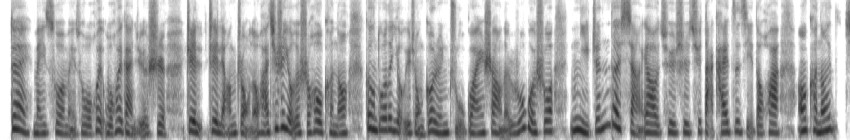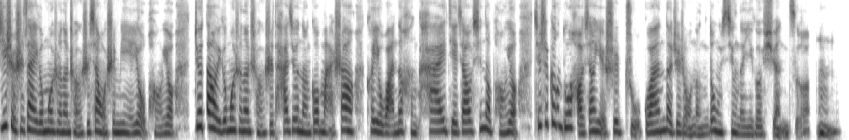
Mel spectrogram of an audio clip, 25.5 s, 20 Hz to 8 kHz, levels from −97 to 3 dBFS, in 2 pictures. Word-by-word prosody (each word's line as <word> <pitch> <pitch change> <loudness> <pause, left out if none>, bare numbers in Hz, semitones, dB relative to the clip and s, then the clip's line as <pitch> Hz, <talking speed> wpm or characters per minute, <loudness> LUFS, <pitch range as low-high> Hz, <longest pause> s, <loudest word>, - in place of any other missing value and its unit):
对， 255 -8 +3
没 180 -1 -2
错 185 -1 -1
没 165 - -6
错， 180 - -7
我 165 - -3
会 235 +4 -1
我 175 -3 -2
会 230 +4 0
感 195 -6 +1
觉 - - -5
是 180 -1 0 0.3
这 220 -2 +5 0.2
这 220 -2 +2
两 175 -1 -1
种 190 0 -1
的 - - -2
话 185 -1 0
其 275 +8 +4
实 305 +2 +4
有 235 -7 +2
的 175 - -1
时 190 0 -2
候 215 +1 +2
可 190 -1 -4
能 175 +2 0 0.2
更 280 -2 +5
多 245 0 +1
的 255 - +1
有 220 -3 -2
一 185 - -1
种 190 -5 -3
个 220 +8 +1
人 190 -2 +1
主 - - -6
观 180 -1 -1
上 200 -2 0
的 - - -4
如 215 +10 -1
果 285 -9 +2
说 220 +2 0 0.2
你 235 -5 +5
真 245 - -1
的 340 -4 +5
想 205 -7 +2
要 190 -2 +2
去 195 +2 -3
是 190 +1 -3
去 205 +3 -1
打 - - -1
开 200 +1 +1
自 210 +1 -2
己 200 - -1
的 170 -1 -2
话， 190 0 +2 0.3
呃， 235 +1 +5
可 245 0 -1
能 220 +6 +3 0.2
即 310 +2 +2
使 335 - +3
是 240 -1 +1
在 245 -2 +4
一 - - -2
个 205 - 0
陌 220 +1 +3
生 205 -2 -2
的 195 - +1
城 195 -5 -3
市 195 +2 -2
像 205 +1 +3
我 - - -2
身 200 -1 0
边 195 0 0
也 175 -1 -6
有 190 -1 -1
朋 165 -1 -9
友， 175 -2 -2 0.3
就 320 +1 +4
到 290 -3 +7
一 - - 0
个 225 - +1
陌 245 +1 +4
生 235 -2 -3
的 220 0 +2
城 185 -4 -5
市， 190 - -1
他 220 +3 -2
就 235 +1 -3
能 195 -3 +1
够 215 +2 0
马 205 -2 -1
上 235 -4 +2 0.2
可 225 - -4
以 215 - +2
玩 180 -3 +2
得 215 - 0
很 195 -3 -6
开， 220 +2 -1
结 205 -2 -2
交 215 +2 +1
新 265 +7 +1
的 255 - +3
朋 185 -3 -6
友。 205 - +1 0.2
其 335 - -1
实 380 +2 0
更 370 -2 -1
多 300 0 +3
好 175 -11 +2
像 215 +4 0
也 215 - -2
是 215 -1 -1
主 190 - -7
观 200 +4 +1
的 235 -3 0
这 190 0 -3
种 180 -5 -6
能 155 +1 -8
动 225 -1 0
性 195 -1 0
的 155 - -8
一 155 0 -8
个 160 0 -6
选 145 - -3
择， - - +1
嗯。 205 +3 -3
205 Hz, 295 characters per minute, -23 LUFS, 185-230 Hz, 0.3 s, 到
